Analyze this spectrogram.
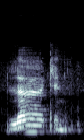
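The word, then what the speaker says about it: لكن: So what is pronounced is actually lakin.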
